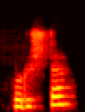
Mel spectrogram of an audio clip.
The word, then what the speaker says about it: vârstă: Can you pronounce this? Vârstă.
